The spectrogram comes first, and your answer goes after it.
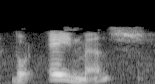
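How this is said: The word 'een' is stressed as a numeral. Sin came through one single human being. "Hier wordt trouwens wel de nadruk op het telwoord gelegd"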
